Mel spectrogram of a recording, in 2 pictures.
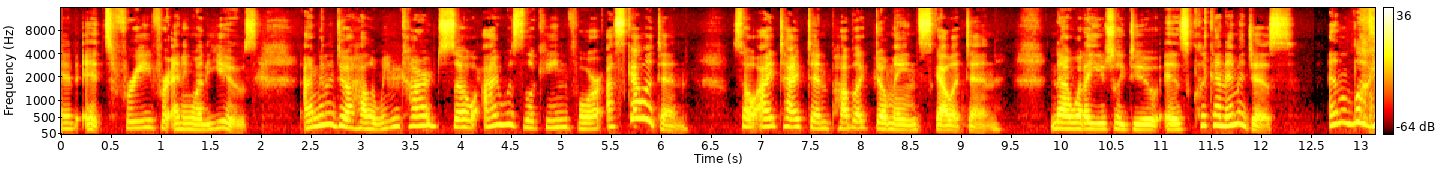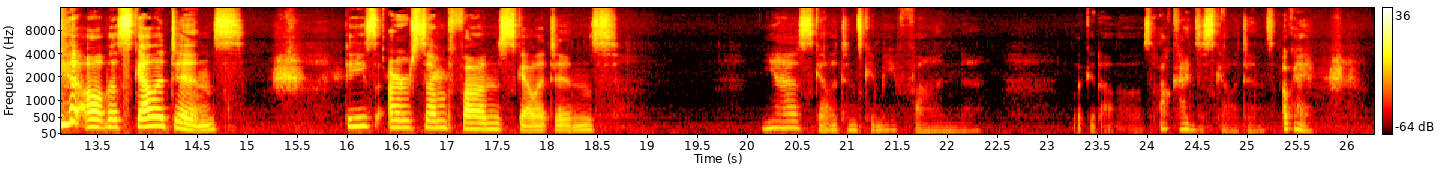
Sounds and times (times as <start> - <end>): Speech: 0.0 - 15.0, 16.0 - 18.7, 20.2 - 22.3, 23.3 - 25.7.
